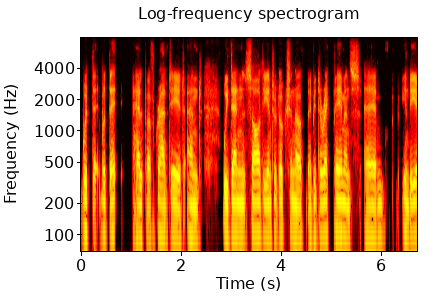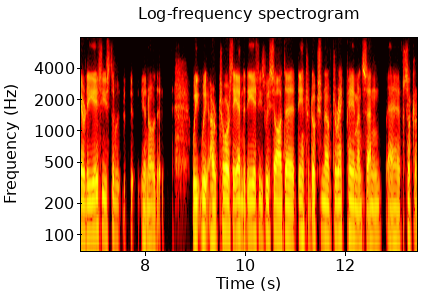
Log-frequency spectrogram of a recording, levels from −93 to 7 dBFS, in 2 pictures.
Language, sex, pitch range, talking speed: English, male, 95-105 Hz, 200 wpm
